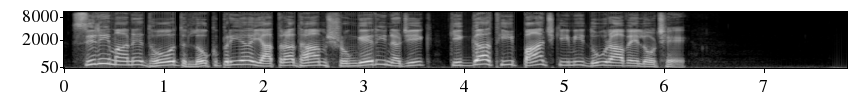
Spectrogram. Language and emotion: Gujarati, neutral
